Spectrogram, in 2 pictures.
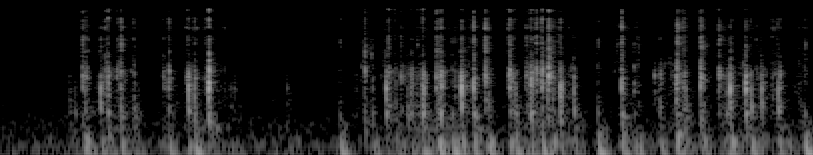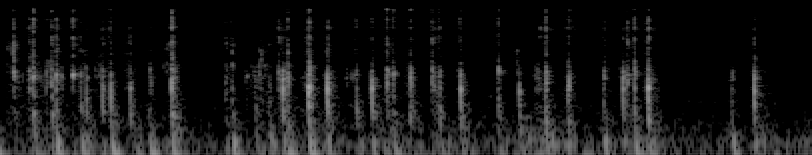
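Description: Fingertips type steadily on a Hanmumu plastic mechanical keyboard fitted with cat-shaped plastic keycaps. Rapid, short, clacky keystrokes come in uneven bursts with a solid low thock beneath each press. A brief pause near the two-second mark breaks the run before the typing resumes.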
